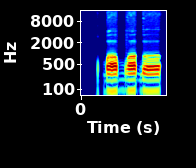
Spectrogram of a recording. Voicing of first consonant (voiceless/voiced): voiced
